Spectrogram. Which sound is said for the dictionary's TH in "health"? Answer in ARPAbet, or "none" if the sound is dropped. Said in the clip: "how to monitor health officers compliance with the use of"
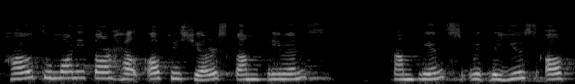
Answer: T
